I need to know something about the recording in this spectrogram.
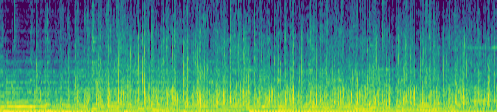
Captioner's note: applause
